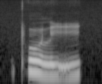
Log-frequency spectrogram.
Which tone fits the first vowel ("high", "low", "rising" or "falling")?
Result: falling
